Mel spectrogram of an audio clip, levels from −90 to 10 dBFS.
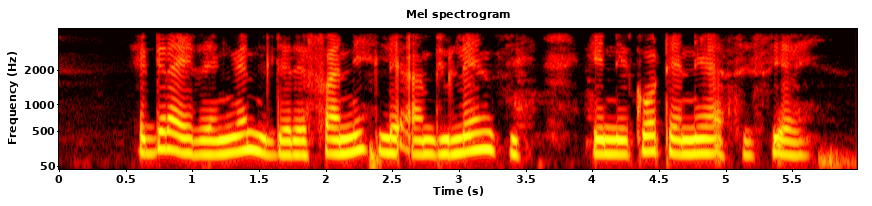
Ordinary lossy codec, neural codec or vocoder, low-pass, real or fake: none; none; 3.6 kHz; real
